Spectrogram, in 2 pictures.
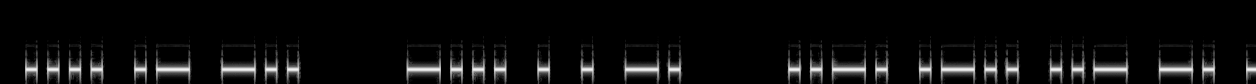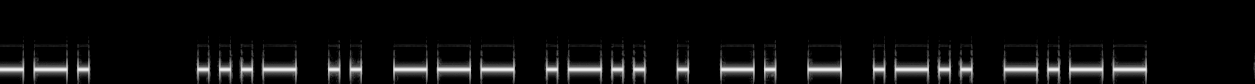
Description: Morse code, heard as a keyed tone, about 11 wpm, 700 Hz. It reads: HAD BEEN FLUNG VIOLENTLY
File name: Book One / 02-Chapter 2 - 11 WPM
